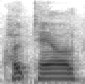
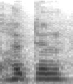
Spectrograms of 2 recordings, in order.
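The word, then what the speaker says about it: Hopetoun: he was appointed by lord hope town or hoopton however you want to pronounce it and it was famously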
